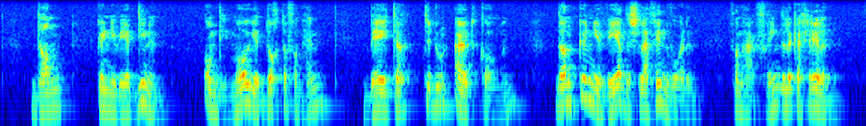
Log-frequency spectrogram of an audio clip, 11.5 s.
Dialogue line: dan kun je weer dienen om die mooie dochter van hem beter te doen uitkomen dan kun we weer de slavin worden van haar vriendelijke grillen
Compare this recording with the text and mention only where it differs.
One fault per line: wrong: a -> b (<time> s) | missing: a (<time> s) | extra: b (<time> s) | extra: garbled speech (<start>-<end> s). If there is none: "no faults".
wrong: we -> je (7.9 s)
